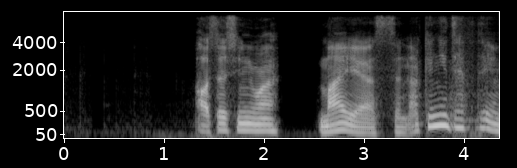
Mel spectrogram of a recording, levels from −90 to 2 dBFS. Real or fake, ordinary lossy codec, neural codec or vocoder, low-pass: fake; none; codec, 16 kHz in and 24 kHz out, 0.4 kbps, LongCat-Audio-Codec, two codebook decoder; 7.2 kHz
